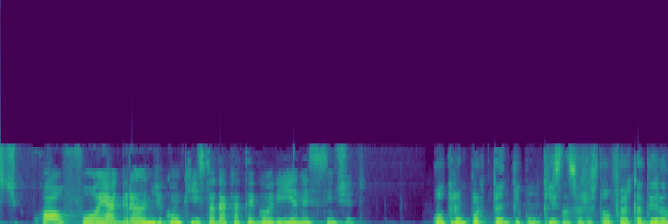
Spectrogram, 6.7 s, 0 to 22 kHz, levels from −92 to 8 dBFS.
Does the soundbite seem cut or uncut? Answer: cut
